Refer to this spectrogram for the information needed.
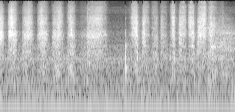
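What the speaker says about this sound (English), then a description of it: "now I'm going to sand it a little bit more to help lighten it up some." Sandpaper rubs over a wooden paintbrush handle in quick back-and-forth strokes, lightening the finish of the altered brush; the steady scratchy rhythm runs close and continuous, with a brief pause partway through.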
